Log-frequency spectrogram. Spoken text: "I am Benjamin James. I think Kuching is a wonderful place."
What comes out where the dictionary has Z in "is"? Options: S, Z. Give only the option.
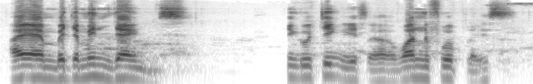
S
